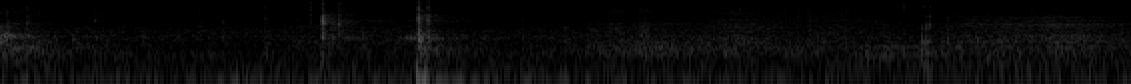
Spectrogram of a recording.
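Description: Near silence with two faint clicks a little over a second in, as a power cable is plugged into the camera.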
